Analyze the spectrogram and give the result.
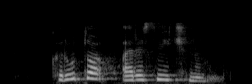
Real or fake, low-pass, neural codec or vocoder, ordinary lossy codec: fake; 7.2 kHz; codec, 16 kHz, 4.8 kbps, FACodec; Opus, 64 kbps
